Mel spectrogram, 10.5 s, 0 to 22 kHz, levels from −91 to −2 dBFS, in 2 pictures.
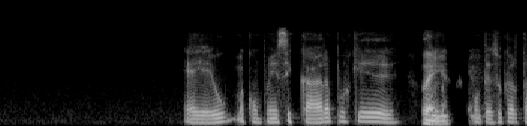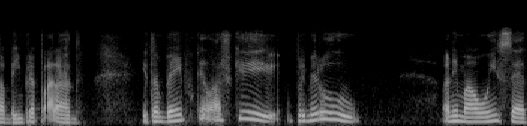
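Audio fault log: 4.45–4.72 s, speech suppressed in double talk: level dips by about 40 dB, likely the echo canceller ducking the near talker during overlapping speech.
4.71–4.83 s, echo leak: a faint copy of the voice returns 192 ms late, about 20 dB below the speech, likely residual loudspeaker echo the canceller failed to remove.
5.59–10.55 s, call bitrate drop: audio turns rough and watery, consistent with Opus falling from about 32 to 10 kbps, staying coarsest for roughly 3.7 s.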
